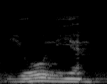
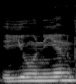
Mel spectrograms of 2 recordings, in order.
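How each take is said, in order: First: यूनियन slowly, lower, opening on a drawn-out "yoo"; sound it out. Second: Said in the usual way. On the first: Shown as a demonstration. Teacher showing the class it starts with या, यूनियन drawn out. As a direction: stretch यूनियन softly from its y sound. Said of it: "यूनियन का भी pronunciation कैसे हो रहा है? / या से". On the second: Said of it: "pronunciation कैसे हो रहा है".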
